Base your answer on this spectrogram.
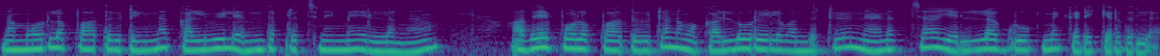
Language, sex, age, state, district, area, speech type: Tamil, female, 30-45, Tamil Nadu, Erode, rural, spontaneous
